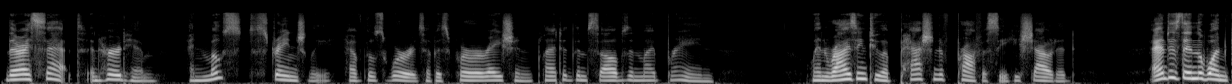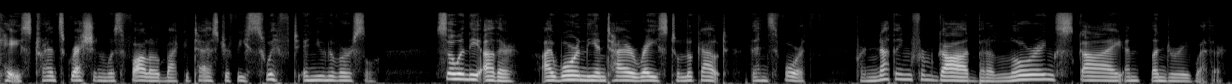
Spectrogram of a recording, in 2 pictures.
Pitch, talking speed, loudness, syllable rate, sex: 190 Hz, 165 wpm, -20 LUFS, 5.0 syllables/s, female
